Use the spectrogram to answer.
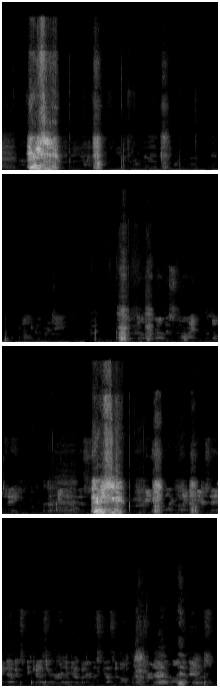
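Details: Sneezing in a bedroom: two loud, explosive sneezes about ten seconds apart, with quiet breathing and small sounds between.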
